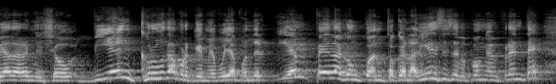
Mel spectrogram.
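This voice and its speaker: Over noticeable background noise and audible room echo, a man with a Mexican accent speaks. His tone is animated, with lively intonation. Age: 40s. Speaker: drag queen comedian and podcast host. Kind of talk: casual chat.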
